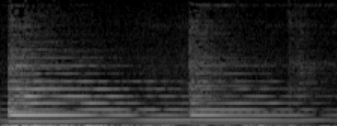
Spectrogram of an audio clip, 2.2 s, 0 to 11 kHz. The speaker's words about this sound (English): Every night for more than a year, someone from the congregation has climbed the narrow staircase at the front of the church to ring the 150-year-old bell.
